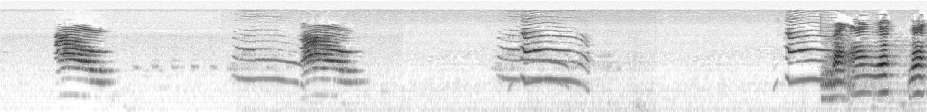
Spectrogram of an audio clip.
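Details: Meowing cats searching for food and drink in a bamboo tree: four separate bright, wavering meows about two seconds apart, the last overlapping into a dense, rough cluster of several voices at once.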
